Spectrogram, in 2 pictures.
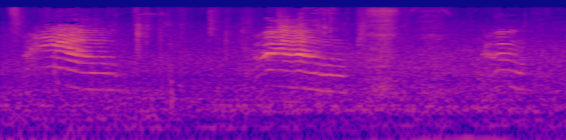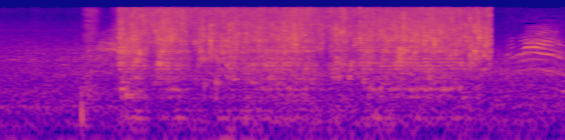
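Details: Cat near foxtail grass meowing in descending, harmonic-rich calls, three in quick succession, then a long burst of rushing water-like noise before one more meow at the end.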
